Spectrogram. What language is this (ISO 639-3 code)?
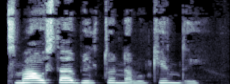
pus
